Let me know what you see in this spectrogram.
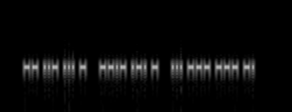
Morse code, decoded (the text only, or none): MUST QRT SOON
